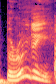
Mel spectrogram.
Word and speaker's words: Burundi: I'm going to go for Tunisia versus Bernardi. – I'm going to try and guess what these are from how you say it. Say it again. Bernardi. – Yeah. – Benidorm? – Bernardi. – Give me a look. Tunisia versus Burundi. – Oh, Burundi.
